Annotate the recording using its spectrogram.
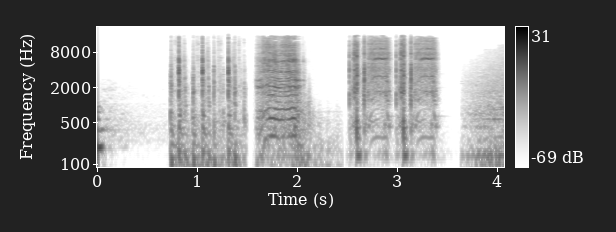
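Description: Camera shutter sound effects: quick clicks in three short bursts.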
